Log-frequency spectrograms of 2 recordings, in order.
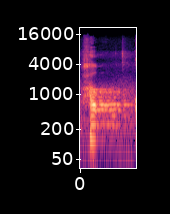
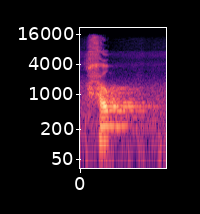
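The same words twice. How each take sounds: First: The final consonant is released quickly. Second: The final consonant is held before release. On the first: The speaker calls it wrong. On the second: The speaker calls it right.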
